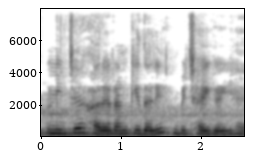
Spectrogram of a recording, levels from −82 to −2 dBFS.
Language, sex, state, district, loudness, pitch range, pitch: Hindi, female, Bihar, Bhagalpur, -15 LUFS, 210-240 Hz, 220 Hz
